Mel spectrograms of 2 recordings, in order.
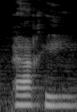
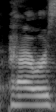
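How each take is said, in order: First: It is said in a French accent. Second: It is said in an American accent. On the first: "versus saying it with a native accent" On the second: "saying things with an American accent"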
